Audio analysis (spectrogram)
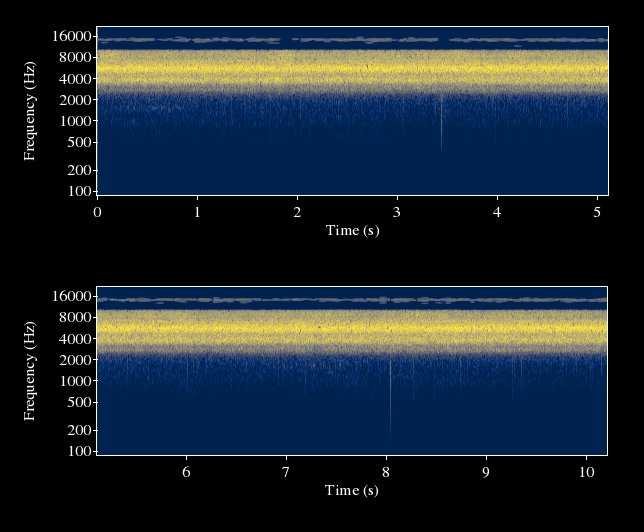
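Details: Cicadas singing together in the bush mangroves of Coffs Harbour, NSW, Australia; a dense, unbroken high hissing buzz holds steady and loud throughout, with two faint sharp clicks near the middle and end.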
